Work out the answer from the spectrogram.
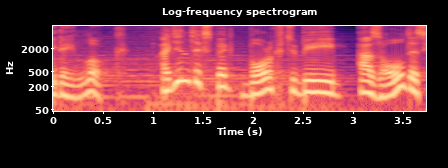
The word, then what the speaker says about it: Borch: this episode started and Bork showed up by the way they pronounced it borge here I think I am gosh three jackdaws and Bork in the audio books but anyway so when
